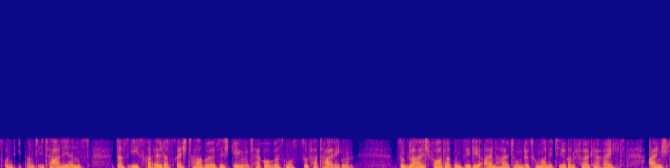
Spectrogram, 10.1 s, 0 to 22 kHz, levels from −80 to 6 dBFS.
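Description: Throughout the clip the speech sounds hoarse and grainy, with a noisy edge on voiced sounds. This is Speex codec damage. The codec has too few bits to rebuild the excitation, so it approximates it with noise. The level of damage fits a low setting around 11 kbps.

From 3.63 to 3.73 s, right after "habe sich", the voice smears into a short stretched sound that fades before normal speech returns. This is VoIP packet loss concealed by the speech codec. With no data for about 40 ms, which points to two lost frames, the decoder extended the last pitch and filter at falling gain. The voice stays weak as it recovers.

The same happens from 6.33 to 6.39 s, just before "forderten sie die", with another concealed gap of about 40 ms.

From 9.21 to 9.32 s, after "des humanitären", the smear lasts longer and fades further. About 80 ms was lost here before the speech resumes.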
